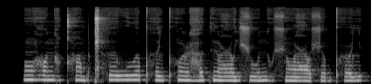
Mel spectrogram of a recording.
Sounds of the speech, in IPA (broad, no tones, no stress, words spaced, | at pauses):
õɦɔnɔ̤qʰɔ̃b ǁʰɘ vuə̯pʰɘlʲpʰũ ɭa̤ə̯kʲũʕoj ʃunṳ ʃɔ̃ʕɔʃə˞bpʰə˞lʲ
